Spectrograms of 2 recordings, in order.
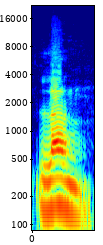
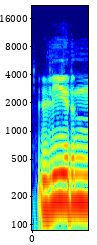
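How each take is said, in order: First: The vowel sounds like 'er' before the r. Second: The vowel sounds like 'ee' before the r. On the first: The speaker calls it right. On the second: The speaker calls it wrong.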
